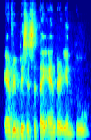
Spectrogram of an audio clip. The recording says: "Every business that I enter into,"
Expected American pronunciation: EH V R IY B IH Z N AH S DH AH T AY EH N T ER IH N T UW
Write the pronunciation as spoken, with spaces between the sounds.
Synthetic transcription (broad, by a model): EH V R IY B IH S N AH S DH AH T AY EH N T ER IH N T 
